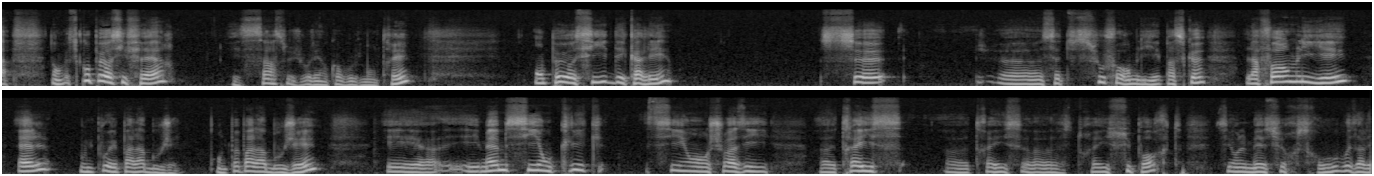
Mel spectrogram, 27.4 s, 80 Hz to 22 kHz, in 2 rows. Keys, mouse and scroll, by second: 2.5-5.0 drag, 6.8 click, 13.4 click, 19.9 click, 24.0 click, 25.7 click, 26.2 click, 27.3 click.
